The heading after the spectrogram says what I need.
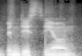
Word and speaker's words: benedición: Benedición.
